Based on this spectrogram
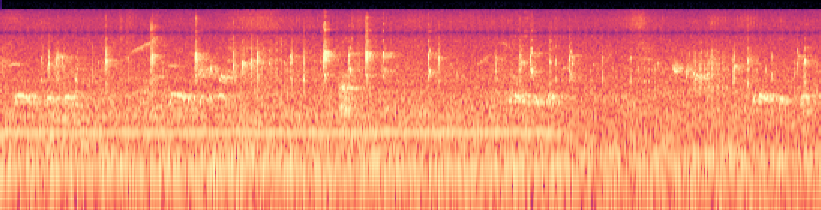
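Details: Noisy Java sparrows outside a bedroom window on a chilly morning in Hawaii give a busy stream of short, high, metallic chips and clucks from several birds over a steady low mechanical hum; a turtle dove also coos.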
